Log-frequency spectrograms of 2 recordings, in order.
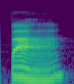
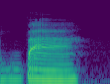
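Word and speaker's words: ب: meme when you say ba your lips come together but it's the wet portion or the inner parts of your lipss actually touch so say ba and when you say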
